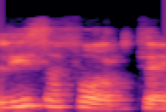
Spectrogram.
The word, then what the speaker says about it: Lisa Forte: Is it Lisa Forte? Is that right? Yes, and you've pronounced it spot on.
